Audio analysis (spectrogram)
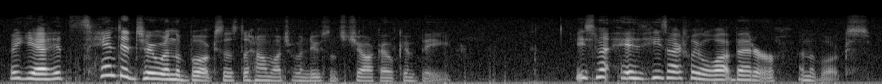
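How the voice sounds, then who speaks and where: Slow-paced woman chatting casually, noisy recording. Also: on the high side, sing-song. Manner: chatty, informal, frequent throat clearing. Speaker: artist narrating a drawing demonstration. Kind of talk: casual rambling anecdotal commentary.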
